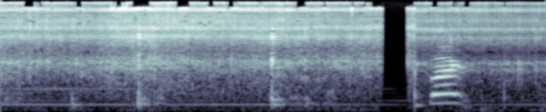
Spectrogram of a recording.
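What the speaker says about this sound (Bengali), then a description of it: "গরম তেলের মধ্যে পেঁয়াজ কুচিগুলো দিয়ে দিলাম, কাঁচা লঙ্কা কুচি দিয়ে একটু নাড়িয়ে নেব।" Chopped onions and green chillies fry in hot oil, a steady close sizzle broken by a few soft stirring scrapes, a brief dropout, then a louder clattering stir near the end.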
